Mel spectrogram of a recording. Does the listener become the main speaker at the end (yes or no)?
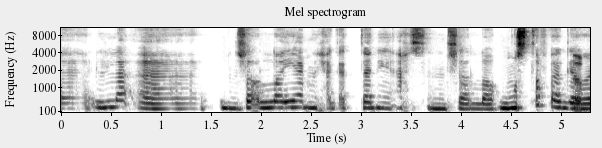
no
